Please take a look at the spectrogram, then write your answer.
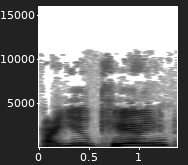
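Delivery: high-pitched, amused disbelief; incredulous retort. Retold or imitated. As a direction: rise high as if you can't believe it. Incredulous retort to mother's remark.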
